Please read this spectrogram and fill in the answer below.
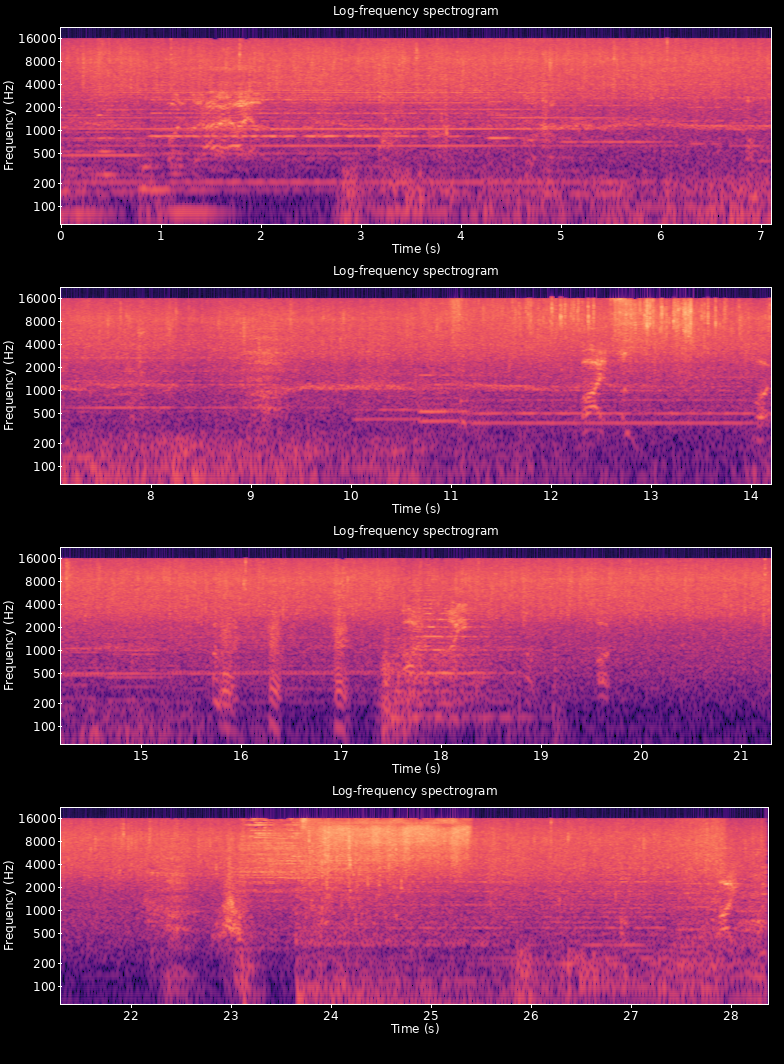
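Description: Animated rainstorm soundtrack: steady heavy rain with low rumbles of thunder, under a sparse musical score of short held notes. Several sharp sound-effect hits come in the second half.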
